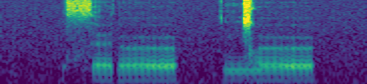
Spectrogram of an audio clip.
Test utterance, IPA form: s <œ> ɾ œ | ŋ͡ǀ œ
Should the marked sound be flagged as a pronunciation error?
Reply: yes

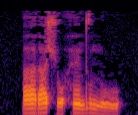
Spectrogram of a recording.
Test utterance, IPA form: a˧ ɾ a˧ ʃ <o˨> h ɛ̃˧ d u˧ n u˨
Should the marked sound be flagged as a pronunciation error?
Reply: no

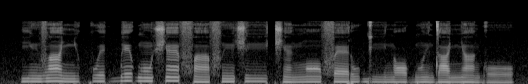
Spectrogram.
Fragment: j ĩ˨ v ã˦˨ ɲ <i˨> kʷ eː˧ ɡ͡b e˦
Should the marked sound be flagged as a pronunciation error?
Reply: no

